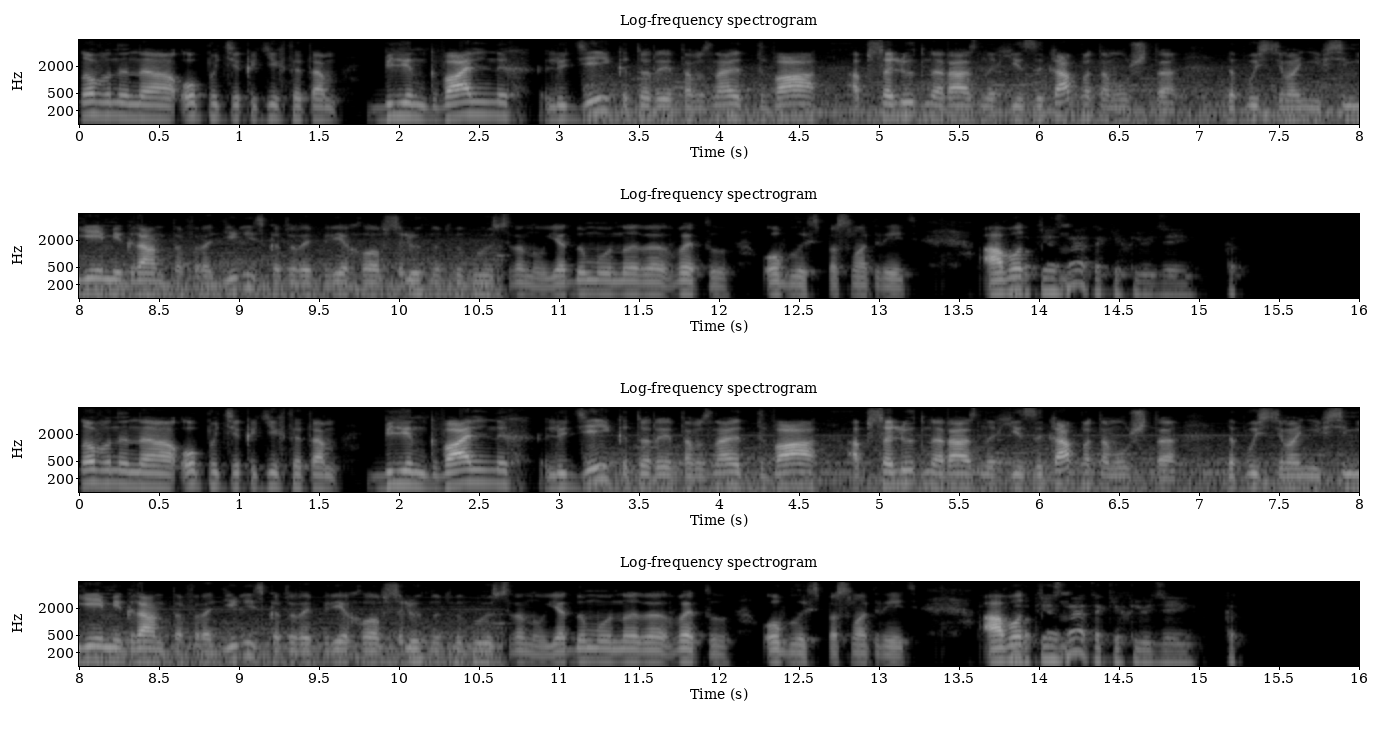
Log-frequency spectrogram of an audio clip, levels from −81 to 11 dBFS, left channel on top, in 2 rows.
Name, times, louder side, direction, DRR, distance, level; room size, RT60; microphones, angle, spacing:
voice 1, 0.0-13.9, right 2 dB, 10° right, 0.3 m, -32 dB
Subway metro underground, 3.1-10.6, equal, 20° left, 1.2 m, -42 dB
voice 2, 9.9-10.6 13.8-15.2, right 4 dB, 85° right, 0.7 m, -44 dB
5.2 x 3.0 x 2.9 m
head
